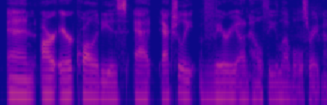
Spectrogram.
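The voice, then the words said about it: Raspy, stuffy congested voice. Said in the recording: “you can hear it in my voice, I'm a little raspy, I'm a little stuffy right now”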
